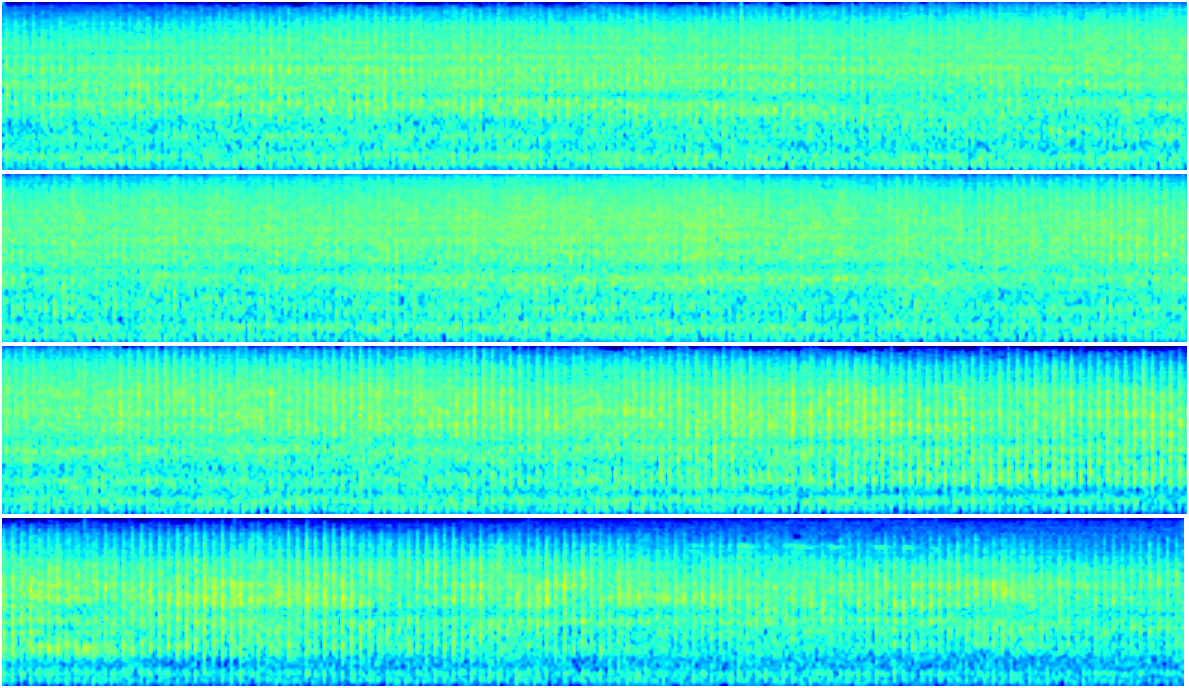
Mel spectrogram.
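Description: Steam omnibus running steadily along the road as it passes.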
